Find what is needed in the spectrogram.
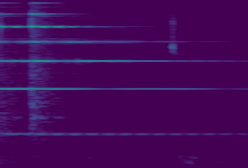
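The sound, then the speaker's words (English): A bright bell is struck once and its clear, ringing tone decays slowly into a long shimmering tail, with a faint tick partway through and no voices. “Ding, ding.”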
